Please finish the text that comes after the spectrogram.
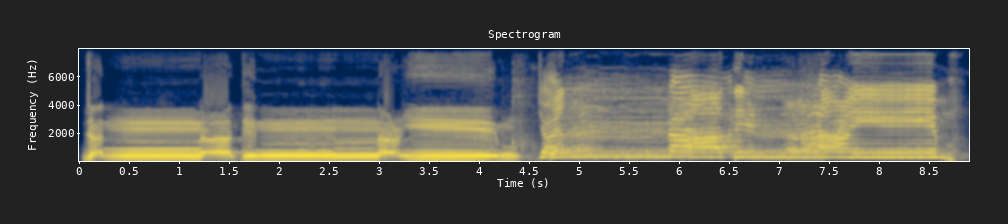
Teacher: جنات النعیم۔ غنّے کرنے، نون پر تشدید ہے، یہاں پر بھی نون پر تشدید، دونوں میں غنّہ کرنا ہے۔ جنات النعیم جنات النعیم۔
